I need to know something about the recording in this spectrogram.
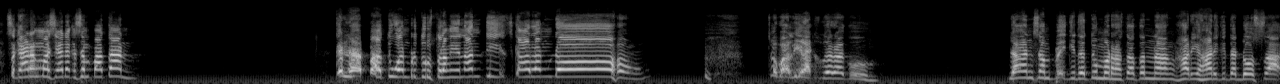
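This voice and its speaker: A man's voice: extremely high pitch, pushed and bright. A man preaching a sermon, emphatic and firing rhetorical questions at the congregation. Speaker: pastor. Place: church service.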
